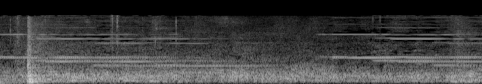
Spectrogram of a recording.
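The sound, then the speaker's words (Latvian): An electric bell rings in the Latvian parliament chamber: a steady, bright ringing tone that holds through the whole stretch, opening with a short sharp click. “Tātad lūdzu zvanu.”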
